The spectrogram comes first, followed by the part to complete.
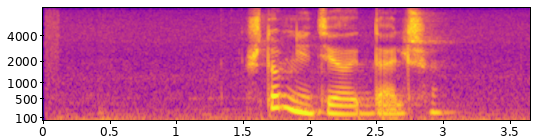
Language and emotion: Russian, sad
